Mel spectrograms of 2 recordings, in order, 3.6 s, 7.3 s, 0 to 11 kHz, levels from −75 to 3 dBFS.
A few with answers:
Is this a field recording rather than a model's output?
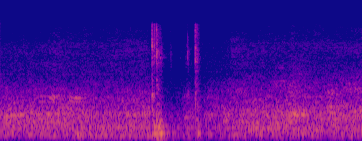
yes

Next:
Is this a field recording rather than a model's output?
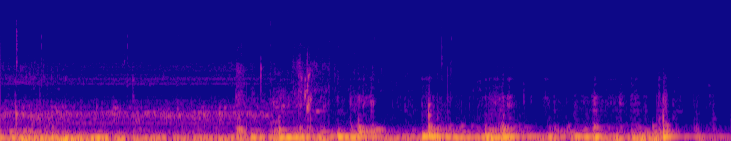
yes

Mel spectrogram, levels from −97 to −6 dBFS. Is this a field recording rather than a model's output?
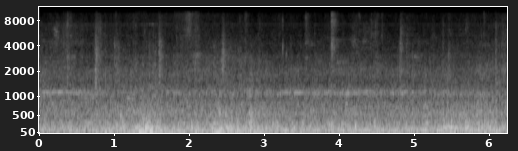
yes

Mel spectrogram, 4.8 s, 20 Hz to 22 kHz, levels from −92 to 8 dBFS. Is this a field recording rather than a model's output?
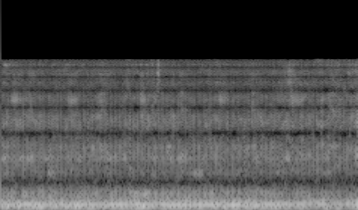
no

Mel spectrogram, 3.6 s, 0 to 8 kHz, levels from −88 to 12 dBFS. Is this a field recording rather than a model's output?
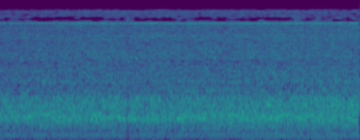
no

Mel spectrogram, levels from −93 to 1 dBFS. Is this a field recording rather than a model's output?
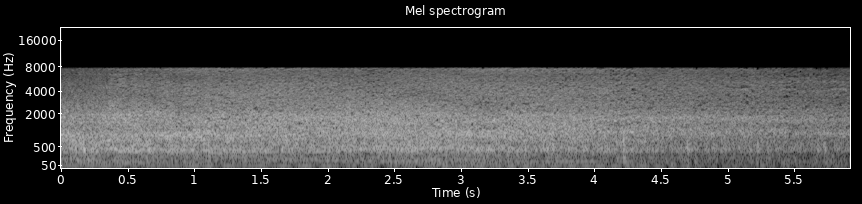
yes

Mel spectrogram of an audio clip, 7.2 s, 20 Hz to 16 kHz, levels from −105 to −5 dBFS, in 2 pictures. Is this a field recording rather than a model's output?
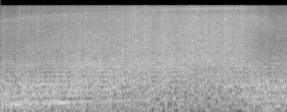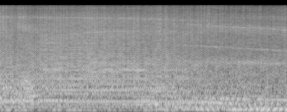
no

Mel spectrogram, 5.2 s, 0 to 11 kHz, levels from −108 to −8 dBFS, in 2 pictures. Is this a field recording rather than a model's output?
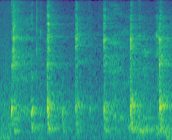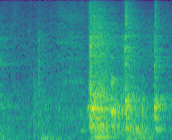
yes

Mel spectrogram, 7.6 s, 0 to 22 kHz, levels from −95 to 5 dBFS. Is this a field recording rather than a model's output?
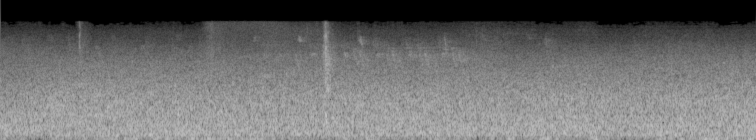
yes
